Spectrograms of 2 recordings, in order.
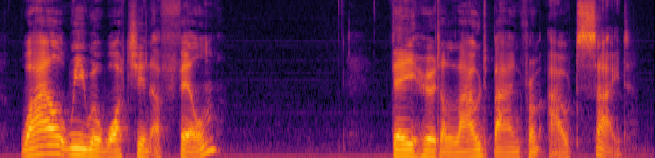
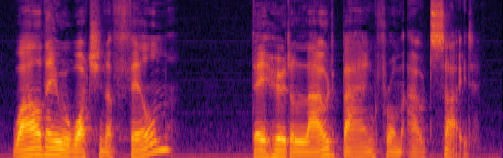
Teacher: the past continuous for an interrupted action actually goes down twice so it goes down twice before the comma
